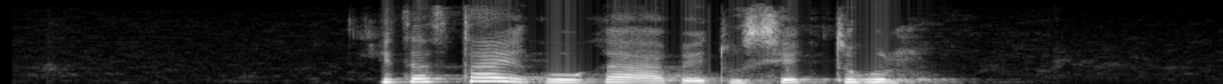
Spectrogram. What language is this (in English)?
Kalenjin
